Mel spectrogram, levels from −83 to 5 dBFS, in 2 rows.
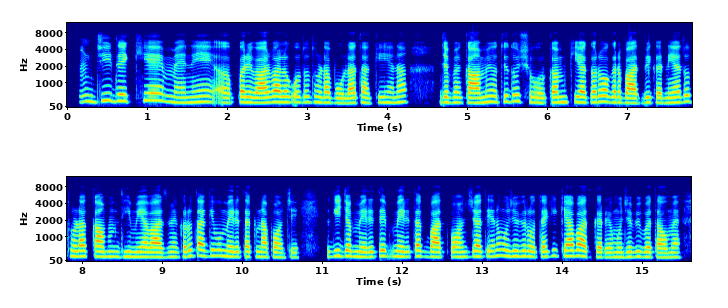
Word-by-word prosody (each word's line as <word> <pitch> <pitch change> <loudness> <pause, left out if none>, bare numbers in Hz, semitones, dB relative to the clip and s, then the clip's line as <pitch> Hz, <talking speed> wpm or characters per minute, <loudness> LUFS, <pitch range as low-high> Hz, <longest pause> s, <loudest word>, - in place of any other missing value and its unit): हुँ, 240 +3 -9
जी। 285 +6 -3
देखिए, 275 +3 -2
मैंने 220 0 -4
अ, 195 -2 -2
परिवार 205 -2 +5
वालों 220 0 +4
को 220 - -2
तो 225 +1 -5
थोड़ा 215 -2 0
बोला 190 0 +1
था 205 - +2
कि 210 +3 -7
है 205 -1 -5
ना 225 +3 -2 0.4
जब 215 -1 -1
मैं 205 0 -3
काम 195 -1 +6
में 225 - -2
होती 230 0 -5
हूँ 240 - -6
तो 260 +1 -2
शोर 205 -5 -5
कम 210 +1 +2
किया 220 -2 +3
करो। 215 +3 +1
अगर 215 -2 +1
बात 190 -2 +4
भी 205 +2 -2
करनी 195 0 -2
है 210 +1 +2
तो 245 - -1
थोड़ा 215 0 +3
कम 205 0 +2
धीमी 195 -1 -3
आवाज़ 190 -1 +3
में 195 0 -5
करो 200 +4 -1
ताकि 235 -1 +2
वो 235 0 -4
मेरे 205 -3 -1
तक 200 0 0
ना 195 -1 +2
पहुँचे। 180 -2 -3
क्योंकि 200 +4 -7
जब 225 -1 +1
मेरे 195 -1 -1
ते 230 +4 0
मेरे 210 -2 -2
तक 220 -1 +2
बात 190 -1 +4
पहुँच 195 0 -1
जाती 215 -1 +1
है 210 - -3
ना 240 - -3
मुझे 220 -2 -2
फिर 220 +1 -3
होता 200 -1 -2
है 200 - 0
कि 240 +3 -11
क्या 225 -1 +5
बात 225 -4 +4
कर 190 -1 0
रहे 180 - -3
हो? - - -5
मुझे 190 +1 -3
भी 205 +1 -4
बताओ। 185 -2 0
मैं 185 0 -4
205 Hz, 265 wpm, -23 LUFS, 195-225 Hz, 0.4 s, काम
